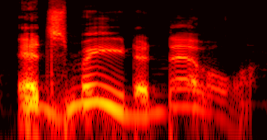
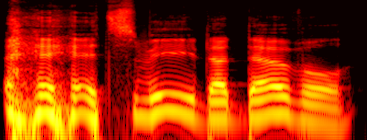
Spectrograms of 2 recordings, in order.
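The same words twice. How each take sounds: First: Much higher squeaky devil, fading softer. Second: Loud, booming devil voice. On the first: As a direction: pitch it way up as a silly devil. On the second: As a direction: boom it out as a mock devil. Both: Acted. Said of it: "a troll".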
